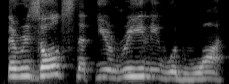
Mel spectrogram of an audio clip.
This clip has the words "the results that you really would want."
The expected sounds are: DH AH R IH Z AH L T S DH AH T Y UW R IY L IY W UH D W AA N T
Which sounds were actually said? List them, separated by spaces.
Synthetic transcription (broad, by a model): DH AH R IH Z AH L T S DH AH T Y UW R IY L IY W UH D W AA N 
